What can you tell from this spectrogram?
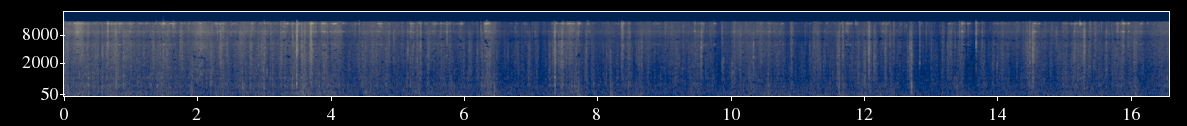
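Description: Scattered light taps, clicks and rustles of ice-fishing line and tackle being handled over the ice hole, a few slightly louder knocks among them.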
